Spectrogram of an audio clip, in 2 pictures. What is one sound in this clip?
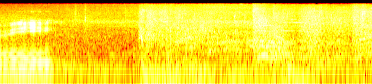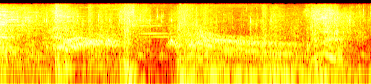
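Swords slash and clang in a fast fight.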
